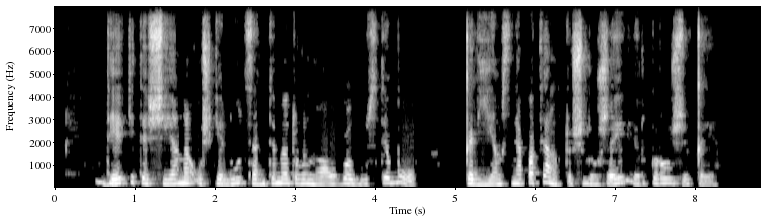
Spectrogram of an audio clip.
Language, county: Lithuanian, Klaipėda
